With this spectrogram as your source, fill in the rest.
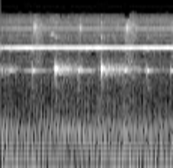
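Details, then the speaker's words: Steady high-pitched whistling tones over a low hum, a simulated recording of tinnitus ringing. "ce sifflement aigu que vous entendez est un acouphène"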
